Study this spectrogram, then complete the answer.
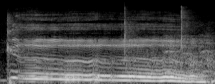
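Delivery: loud hammed-up climax shriek; mock orgasm cry.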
